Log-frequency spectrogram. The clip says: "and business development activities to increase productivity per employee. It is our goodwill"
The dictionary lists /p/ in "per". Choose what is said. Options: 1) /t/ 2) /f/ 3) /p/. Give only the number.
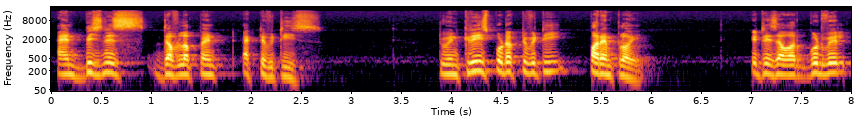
3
